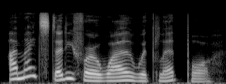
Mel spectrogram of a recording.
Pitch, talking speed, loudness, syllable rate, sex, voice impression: 200 Hz, 210 wpm, -19 LUFS, 6.0 syllables/s, female, feminine, slightly middle-aged, tensed, powerful, soft, clear, intellectual, calm, reassuring, elegant, lively, slightly sharp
